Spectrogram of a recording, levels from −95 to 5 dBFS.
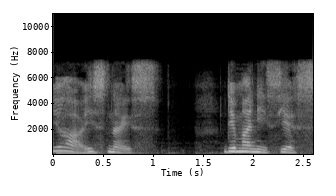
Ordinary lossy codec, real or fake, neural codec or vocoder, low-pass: none; real; none; 7.2 kHz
